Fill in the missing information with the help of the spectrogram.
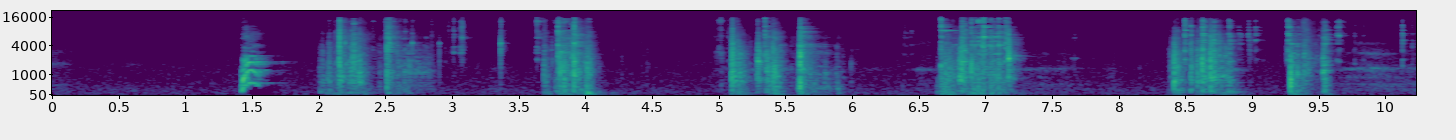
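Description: Loose metal sewing machine parts clinking and rattling in a steel drawer as they are rummaged through and picked out. The sound comes in a series of short bursts with pauses between them, and there is a brief squeak about a second and a half in.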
